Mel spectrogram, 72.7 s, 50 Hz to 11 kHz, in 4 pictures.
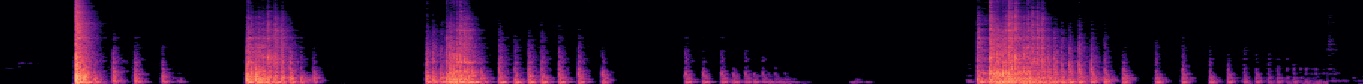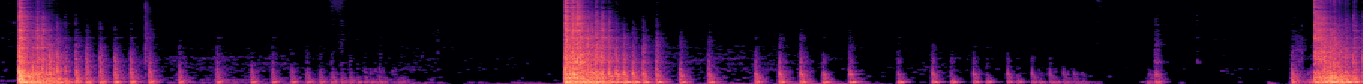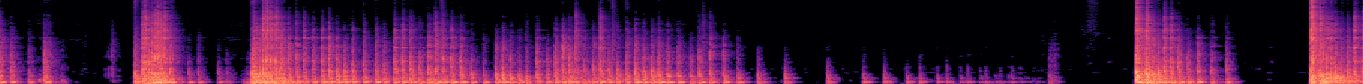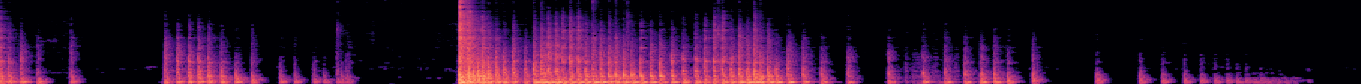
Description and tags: Bol lancé et qui roule sur bois
A bowl throw on a wood floor, and roll on the floor
Un bol lancé sur un parquet en bois qui y roule ensuite
Recorded with a ZOOM H2N - Cleaned
bol, lancer, choc, wood, roule, bowl, vaiselle, roll, sol, throw, bois, floor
